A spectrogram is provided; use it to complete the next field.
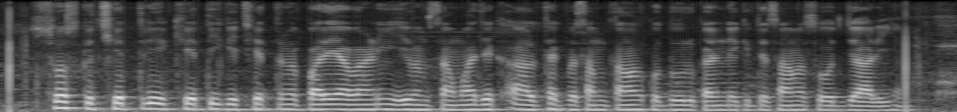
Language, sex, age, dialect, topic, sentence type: Hindi, male, 18-24, Awadhi Bundeli, agriculture, statement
